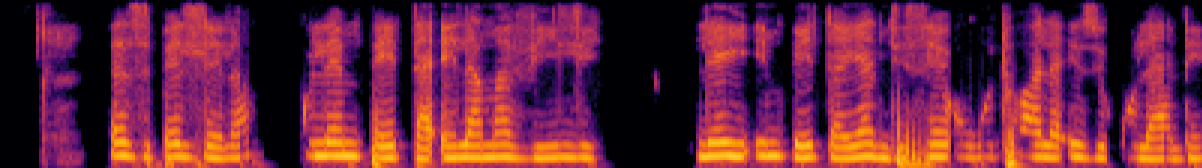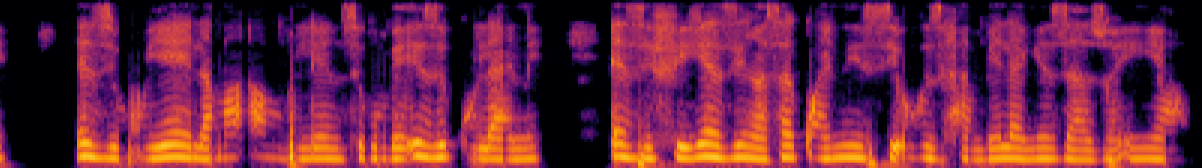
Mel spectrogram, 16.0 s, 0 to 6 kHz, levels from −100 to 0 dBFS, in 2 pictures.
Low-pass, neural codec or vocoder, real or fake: 5.4 kHz; none; real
